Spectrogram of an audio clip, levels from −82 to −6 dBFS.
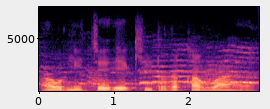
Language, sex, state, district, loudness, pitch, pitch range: Hindi, male, Uttar Pradesh, Saharanpur, -18 LUFS, 130 Hz, 125-135 Hz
